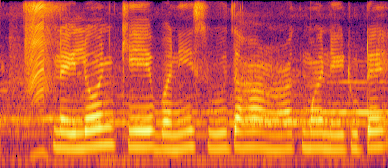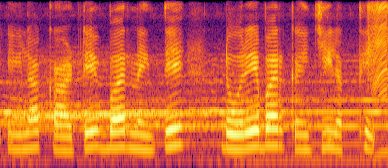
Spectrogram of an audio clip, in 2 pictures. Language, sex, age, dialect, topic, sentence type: Chhattisgarhi, female, 25-30, Western/Budati/Khatahi, agriculture, statement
